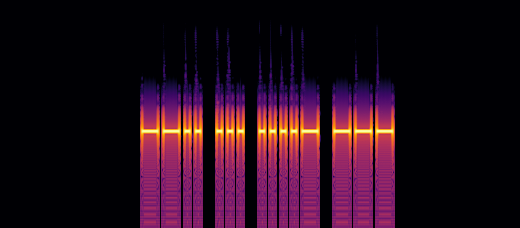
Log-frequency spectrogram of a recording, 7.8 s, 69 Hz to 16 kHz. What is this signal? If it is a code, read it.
Morse code, heard as a keyed tone, about 15 wpm, 700 Hz. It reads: ZS4O
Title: DXCC-100 Call Signs - 4 Characters - Repeated 3x - 15wpm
